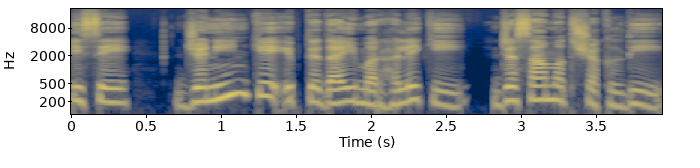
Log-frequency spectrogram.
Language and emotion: Urdu, neutral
